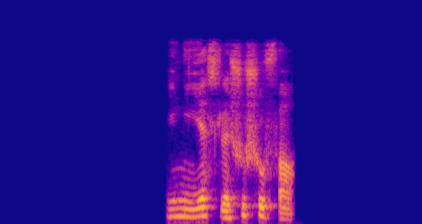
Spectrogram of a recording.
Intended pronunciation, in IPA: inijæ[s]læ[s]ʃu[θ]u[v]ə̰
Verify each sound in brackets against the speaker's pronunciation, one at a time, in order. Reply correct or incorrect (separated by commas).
correct, incorrect, incorrect, incorrect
